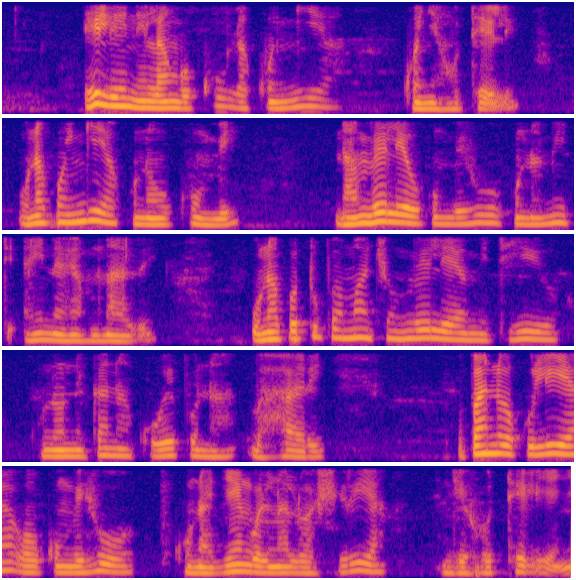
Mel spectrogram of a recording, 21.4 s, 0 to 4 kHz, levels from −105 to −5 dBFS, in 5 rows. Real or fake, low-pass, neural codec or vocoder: real; 3.6 kHz; none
